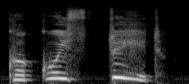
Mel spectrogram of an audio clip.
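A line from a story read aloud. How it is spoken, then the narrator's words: Exclamation. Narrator (Russian): воскликнул он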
